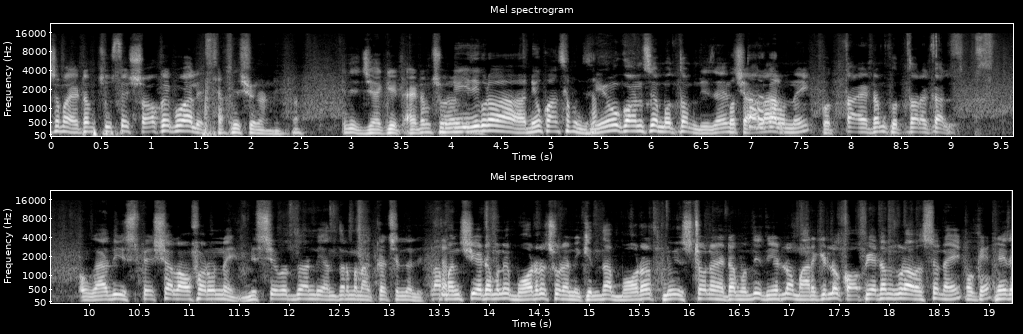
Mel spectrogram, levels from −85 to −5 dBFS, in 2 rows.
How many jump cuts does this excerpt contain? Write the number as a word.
two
